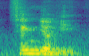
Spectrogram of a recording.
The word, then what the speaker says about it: 생력: 그러니까 반성할 때는 성이라고 발음하는데 힘을 뺀다고 할 때는 생이라고. 생략한다고 하잖아요. 생력이에요. 생력. 힘 빼기. 생력이 덕력이다. 힘을 얻는 것이다. 여러분 따라해보세요. 생력이 덕력이다.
